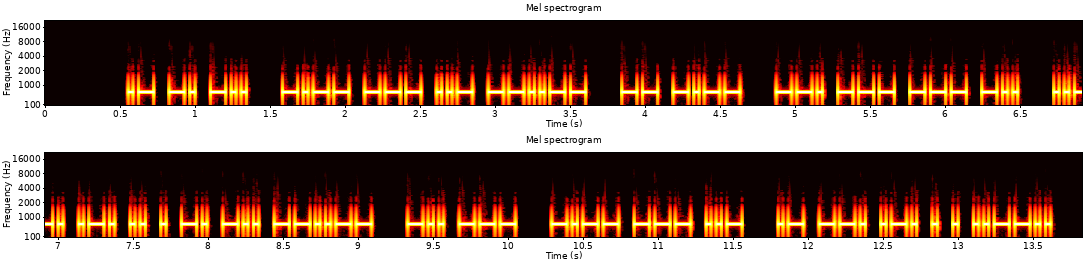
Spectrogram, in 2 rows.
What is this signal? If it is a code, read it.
Morse code, heard as a keyed tone, about 34 wpm, 700 Hz. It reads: AND YOU, MY GOOD FRIEND, DO YOU AGREE?
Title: Sentences from Top 1100 Words 35wpm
